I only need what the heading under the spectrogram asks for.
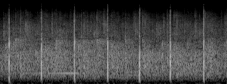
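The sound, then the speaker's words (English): An audience applauds, clapping for God to thank Him, with a steady rhythmic clap landing about three times a second over a dense wash of scattered clapping. The sharp beats stand out clearly above the constant noisy bed. “So I'll ask us, all of us, if we can just clap for God, just to thank Him.”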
